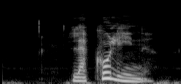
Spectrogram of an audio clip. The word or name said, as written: colline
